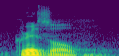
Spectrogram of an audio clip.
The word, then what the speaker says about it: gristle: gristle definition please sure gristle sometimes pronounced grizzle gristle is tough cartilaginous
